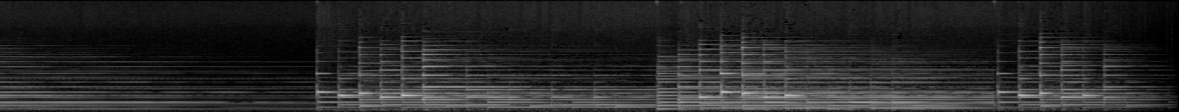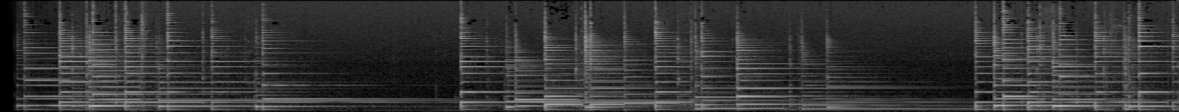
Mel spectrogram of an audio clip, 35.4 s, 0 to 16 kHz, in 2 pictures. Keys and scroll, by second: 18.8 1, 19.1 KP_Decimal, 19.2 5, 20.9 KP_Decimal, 21.7 5.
